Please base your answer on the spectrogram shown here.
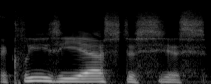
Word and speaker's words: Ecclesiastes: that right, I feel like I'm missing a syllable. Ecclesiastes.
